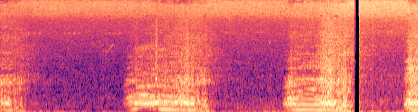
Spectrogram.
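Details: Huge male lion in South Africa roaring after scent marking, as guinea fowl flee cackling in alarm; three long, deep, moaning roars, each swelling and falling over about a second, separated by quieter pauses.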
